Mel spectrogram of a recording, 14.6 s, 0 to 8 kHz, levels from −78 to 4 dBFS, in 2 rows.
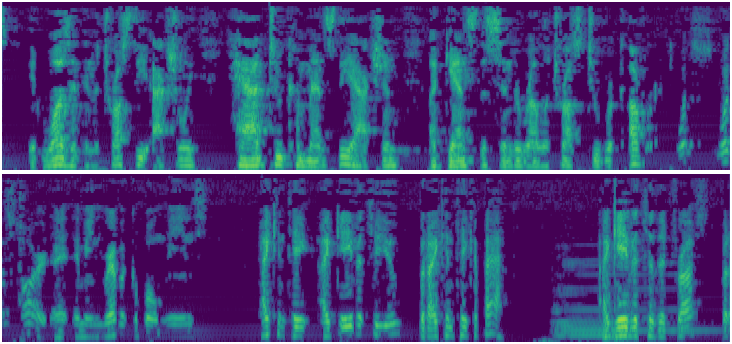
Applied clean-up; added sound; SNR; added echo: classical method spectral subtraction.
